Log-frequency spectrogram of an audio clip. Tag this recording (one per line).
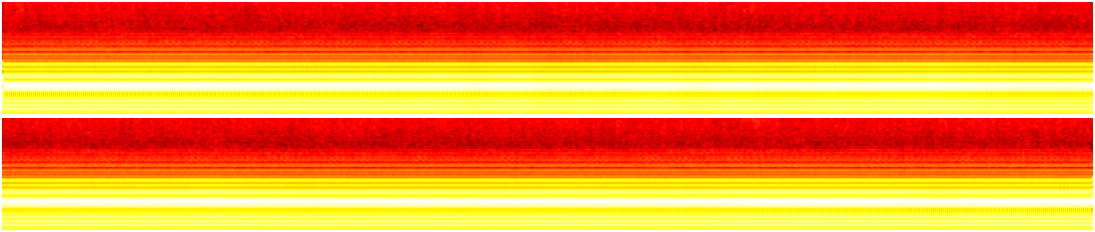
electric-current
electricity
noise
